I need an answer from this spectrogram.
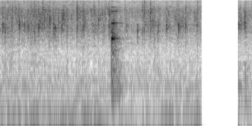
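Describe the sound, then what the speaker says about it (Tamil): Crushed garlic is added to hot oil in which mustard seeds have already popped, giving a steady close sizzle with a brief louder burst. A short silent gap comes near the end. "கடுகு பொறிஞ்சதுக்கப்புறமா இப்போ நம்ம இடித்து வச்சிருக்கிற பூண்டு"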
